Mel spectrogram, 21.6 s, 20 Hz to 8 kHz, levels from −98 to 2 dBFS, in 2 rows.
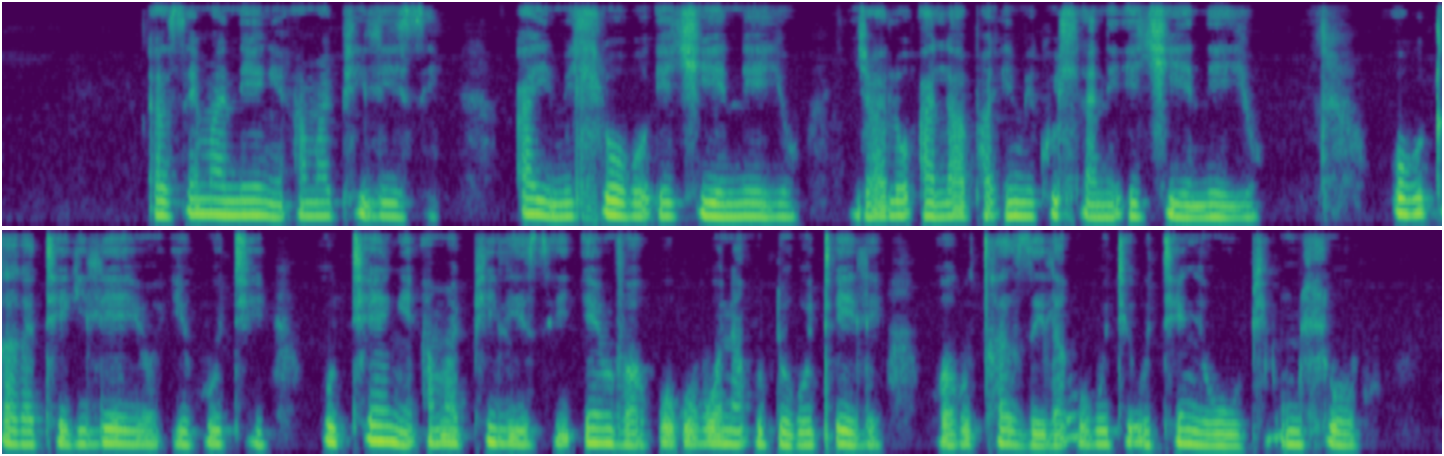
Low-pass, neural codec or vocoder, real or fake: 7.2 kHz; none; real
